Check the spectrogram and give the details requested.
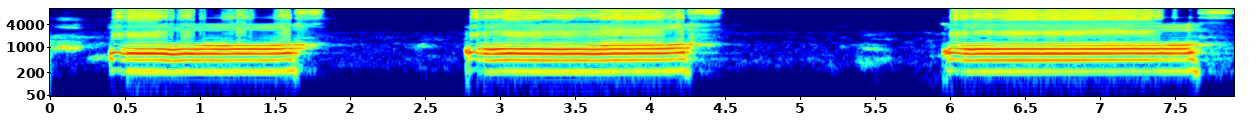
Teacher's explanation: اس حال میں ہم اس کو ادا کریں گے کہ زبان کا جو آخری حصہ ہے وہ اوپر تالو کے ساتھ لگے کوے کے ساتھ ٹچ ہوتے ہوئے جو آخری نرم تالو کا حصہ ہے اس کے ساتھ بھی ٹچ ہو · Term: حرف قاف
